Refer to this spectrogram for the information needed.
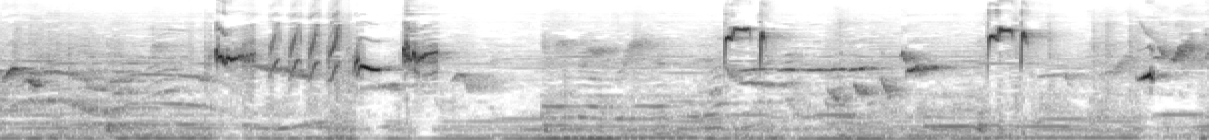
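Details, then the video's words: Blorok White-rumped shama with chattering fills: a quick series of high repeated notes, then sparse sharp upward whistles and a long level whistle between pauses, over a low background hum. "CEK SOUND-MURAI BATU BLOROK GACOR NGECES ISIAN"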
